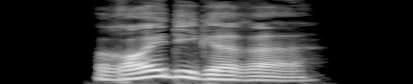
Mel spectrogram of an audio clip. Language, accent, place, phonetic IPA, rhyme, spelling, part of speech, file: German, Germany, Berlin, [ˈʁɔɪ̯dɪɡəʁə], -ɔɪ̯dɪɡəʁə, räudigere, adjective, De-räudigere.ogg
- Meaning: inflection of räudig: 1. strong/mixed nominative/accusative feminine singular comparative degree 2. strong nominative/accusative plural comparative degree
